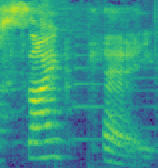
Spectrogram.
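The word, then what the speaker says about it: Psych-K: It's called Psych K. It starts out like psychology.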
